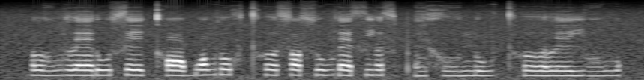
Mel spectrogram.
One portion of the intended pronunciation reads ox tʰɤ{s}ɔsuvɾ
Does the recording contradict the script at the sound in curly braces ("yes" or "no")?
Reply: no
